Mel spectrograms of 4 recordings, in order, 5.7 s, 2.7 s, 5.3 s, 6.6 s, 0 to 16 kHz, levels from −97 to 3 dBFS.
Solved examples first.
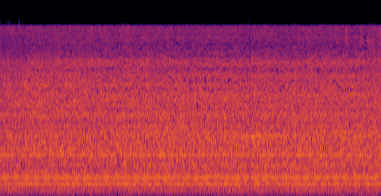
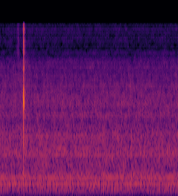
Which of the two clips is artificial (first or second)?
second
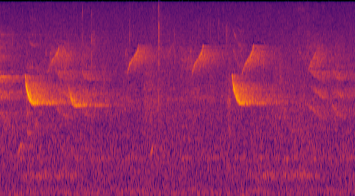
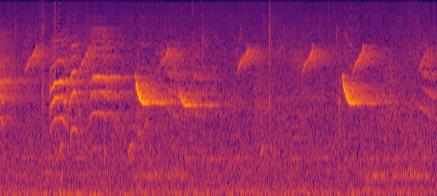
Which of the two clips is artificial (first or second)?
first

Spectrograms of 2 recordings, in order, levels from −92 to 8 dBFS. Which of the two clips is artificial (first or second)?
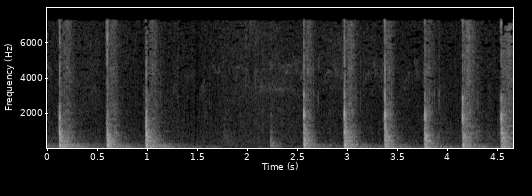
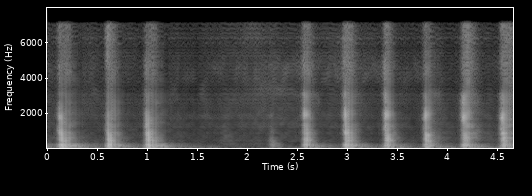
second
